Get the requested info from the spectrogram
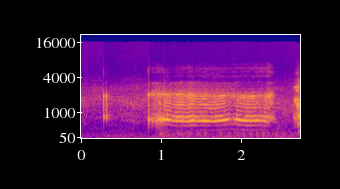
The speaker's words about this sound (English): Well, what's that? That was a slow ghost.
